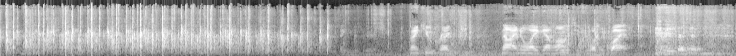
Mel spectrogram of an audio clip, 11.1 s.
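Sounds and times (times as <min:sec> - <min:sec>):
round of applause: 0:00.0 - 0:05.2
speech: 0:06.2 - 0:10.7
laughter: 0:09.8 - 0:11.0.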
